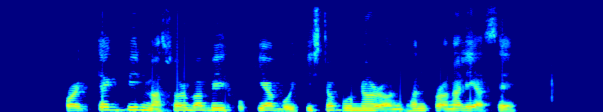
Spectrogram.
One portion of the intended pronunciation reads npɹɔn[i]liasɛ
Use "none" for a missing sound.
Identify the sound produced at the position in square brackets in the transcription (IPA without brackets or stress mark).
a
